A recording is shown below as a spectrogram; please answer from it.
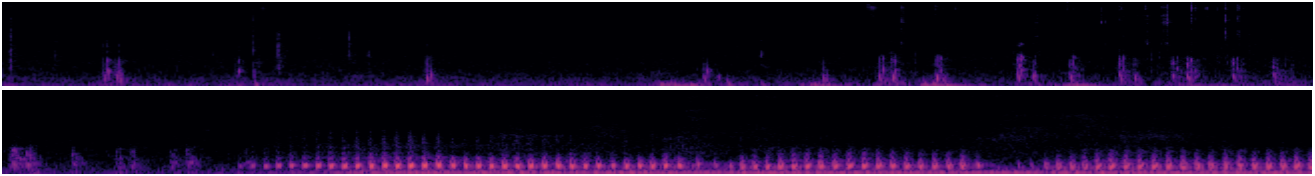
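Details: A male guinea pig coming up to his owner gives a low, vibrating purr after a run of soft pattering clicks, and also popcorns.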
